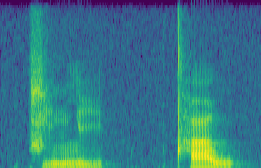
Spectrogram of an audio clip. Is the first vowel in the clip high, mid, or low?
high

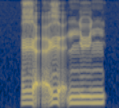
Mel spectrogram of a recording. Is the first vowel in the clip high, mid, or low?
low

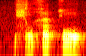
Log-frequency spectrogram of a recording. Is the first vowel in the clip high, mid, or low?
high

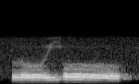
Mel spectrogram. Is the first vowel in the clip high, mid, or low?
mid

